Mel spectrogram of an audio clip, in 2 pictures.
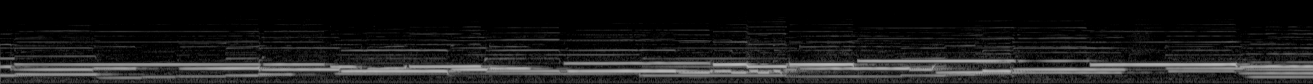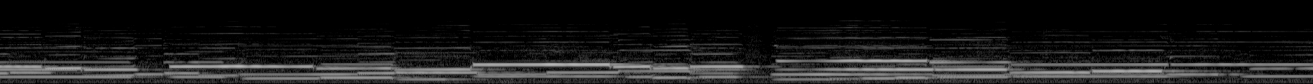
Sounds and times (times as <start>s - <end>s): Soul music: 0.0s - 26.2s.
